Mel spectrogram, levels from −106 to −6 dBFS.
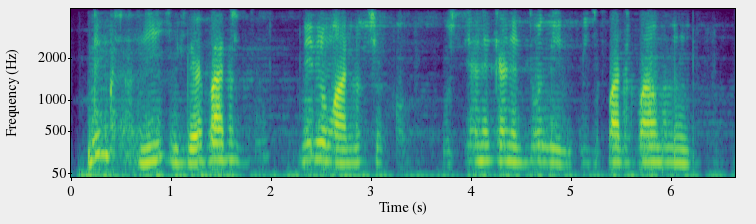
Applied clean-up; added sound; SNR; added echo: neural separator model SepFormer WHAMR!.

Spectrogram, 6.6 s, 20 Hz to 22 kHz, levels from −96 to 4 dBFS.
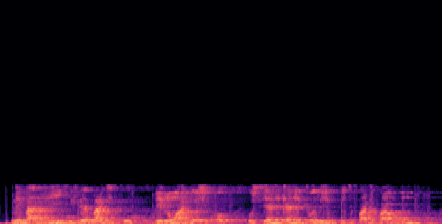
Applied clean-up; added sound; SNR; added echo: none; Writing; 11 dB; reverberation time 1.2 s.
